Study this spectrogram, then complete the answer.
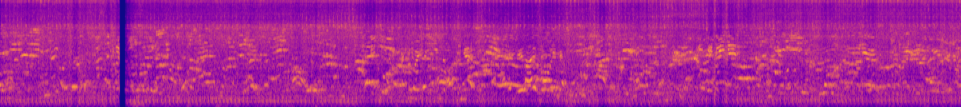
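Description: A crowd of women chatter and call out all around, close by.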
